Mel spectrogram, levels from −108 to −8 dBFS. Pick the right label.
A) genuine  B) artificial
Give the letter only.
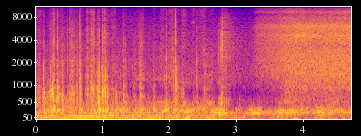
A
